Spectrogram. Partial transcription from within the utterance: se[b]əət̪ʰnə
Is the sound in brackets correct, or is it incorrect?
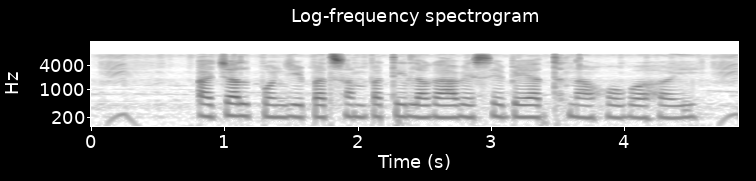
correct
